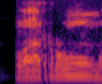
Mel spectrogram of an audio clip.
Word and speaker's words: warung: Jadi ini tuh ya, Minasang, huruf N ini, kalau N-nya di akhir, itu biasanya dibacanya sebagai eng, jadi ini tuh warung gitu, warung. Jadi bukan warun gitu ya.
